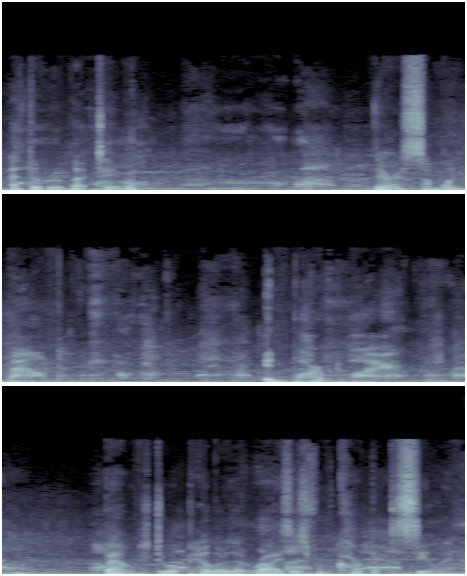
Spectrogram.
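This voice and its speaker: Haunted gambler for horror podcast drama, male actor: low-pitched, very slow, breathy, hesitant, uneasy, confessional first-person narration. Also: fairly even intonation, heavily acted. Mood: horrified awe. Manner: halting, hesitant, self-repeating, slow and deliberate. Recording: continuous music bed under the voice. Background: loud music.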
